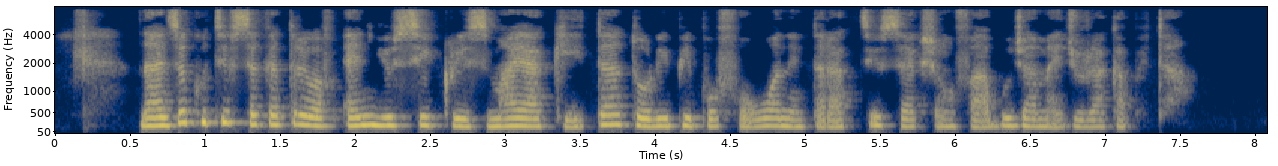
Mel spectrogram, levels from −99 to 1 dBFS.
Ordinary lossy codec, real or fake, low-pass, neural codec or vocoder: Opus, 64 kbps; fake; 7.2 kHz; codec, 16 kHz in and 24 kHz out, 1 kbps, XY-Tokenizer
